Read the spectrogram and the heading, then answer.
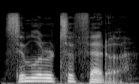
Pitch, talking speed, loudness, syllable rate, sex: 125 Hz, 130 wpm, -14 LUFS, 4.7 syllables/s, male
